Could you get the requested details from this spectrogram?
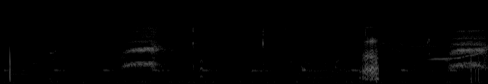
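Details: Harsh, grating squawks from a talking blue and gold macaw having fun in a garden; three loud calls spaced over four seconds, one shorter and noisier than the others, over faint background hiss.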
